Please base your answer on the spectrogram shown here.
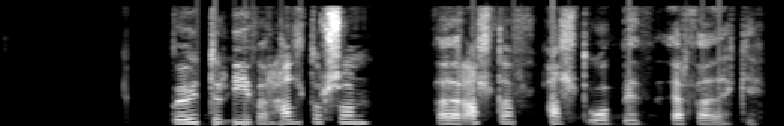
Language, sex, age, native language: Icelandic, female, 40-49, Icelandic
